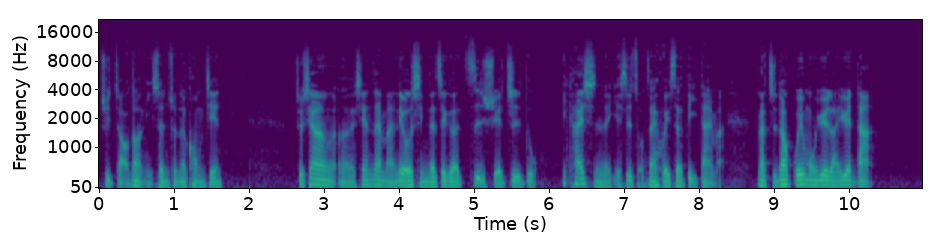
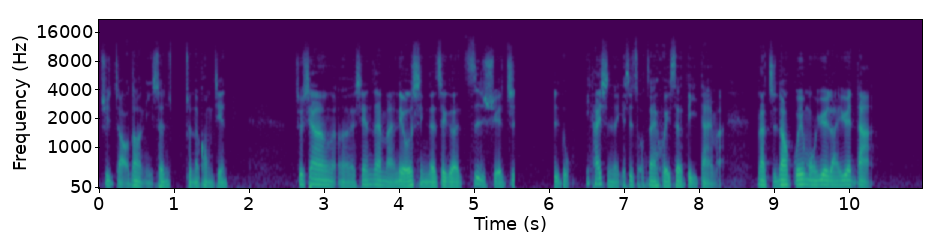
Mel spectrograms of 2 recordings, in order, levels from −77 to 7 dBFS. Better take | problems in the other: first | audio freezing; at 1 s and at 5.5 s for 0.5 s

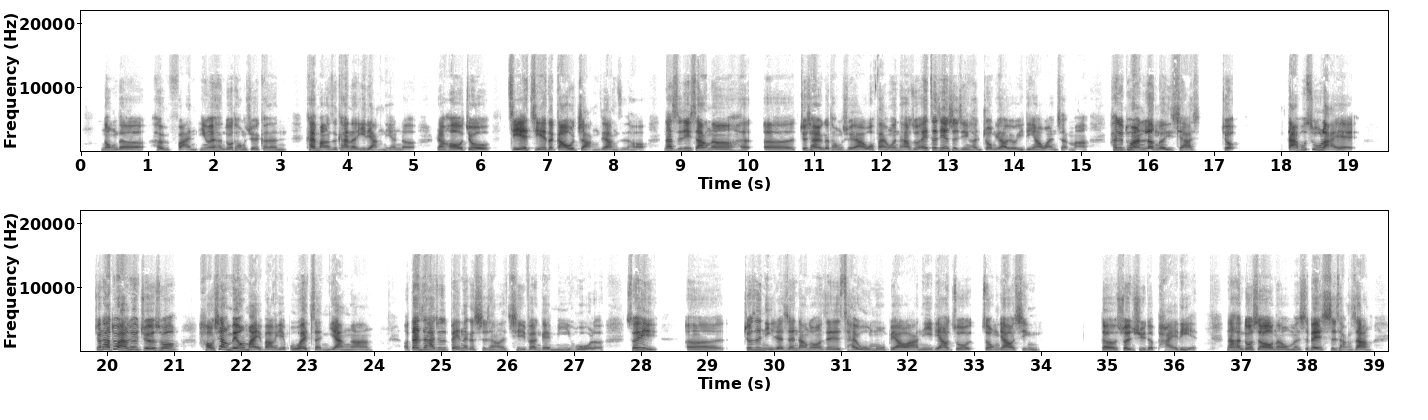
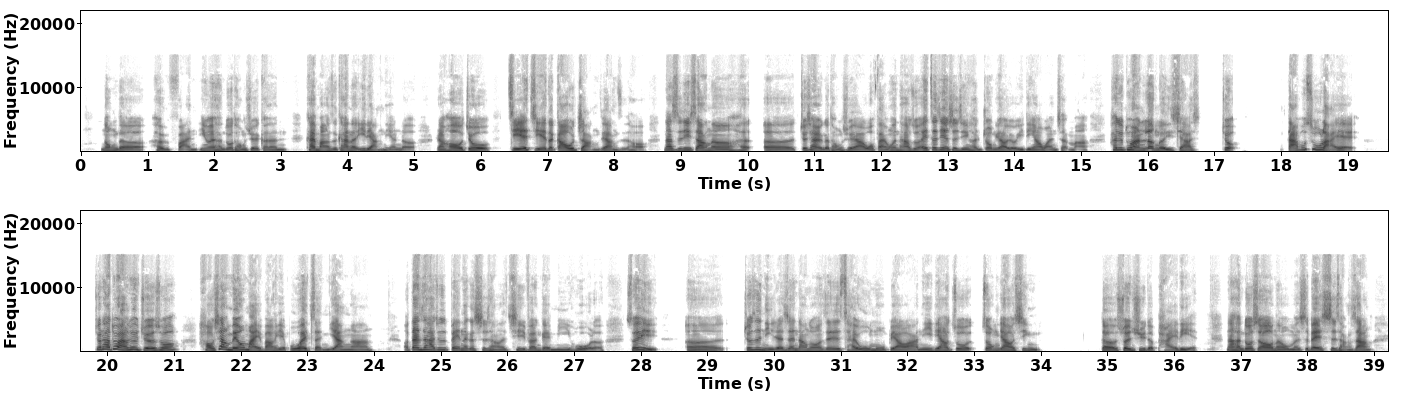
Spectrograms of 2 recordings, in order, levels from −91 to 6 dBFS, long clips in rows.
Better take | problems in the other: second | thin; very; fading below 800 Hz

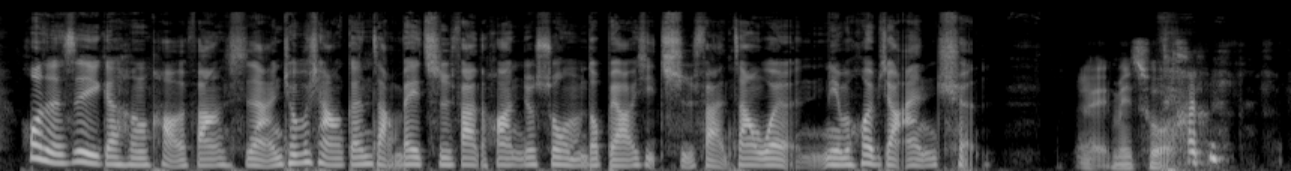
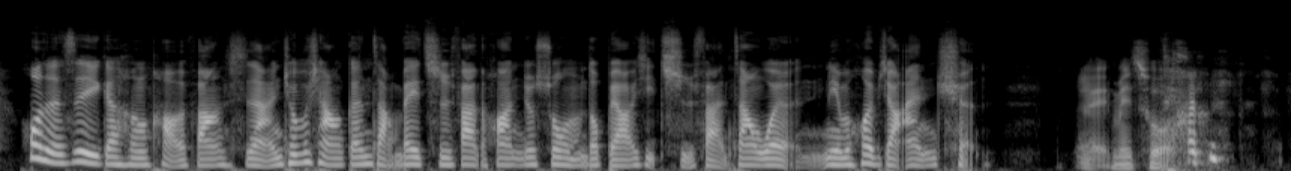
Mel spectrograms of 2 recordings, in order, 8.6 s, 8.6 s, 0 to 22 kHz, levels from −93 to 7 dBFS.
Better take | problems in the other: first | muffled; slightly; fading above 3.5 kHz

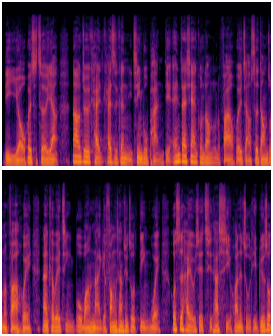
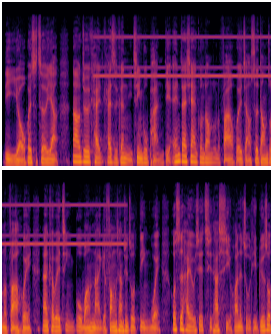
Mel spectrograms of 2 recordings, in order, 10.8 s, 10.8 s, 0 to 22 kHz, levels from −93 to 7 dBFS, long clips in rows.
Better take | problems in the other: first | high-pitched whine; loud; from 2 to 8 s; 3.5 kHz, 10 dB below the speech

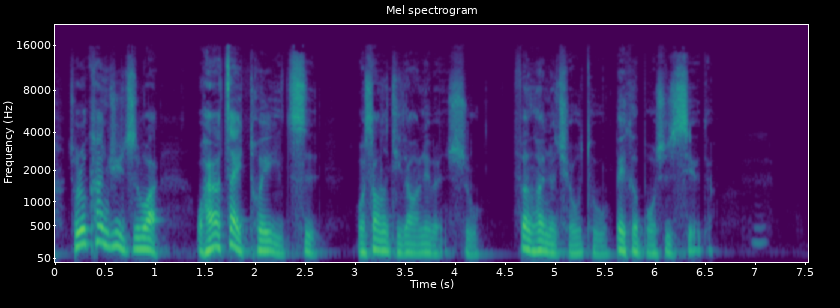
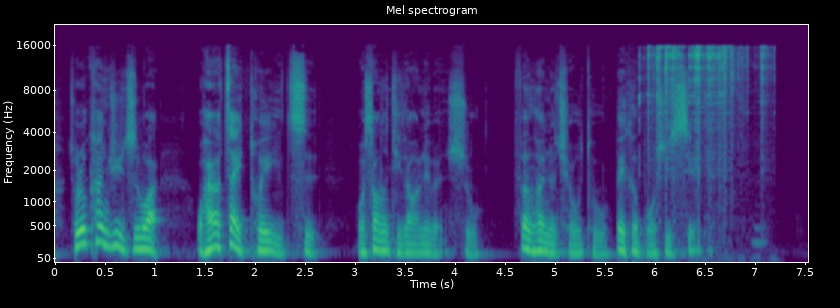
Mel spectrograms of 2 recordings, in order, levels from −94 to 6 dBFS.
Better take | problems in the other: first | jangling keys; loud; from 6 s on; peak 3 dB above the speech

